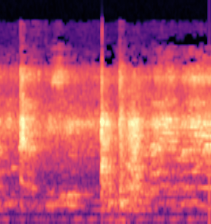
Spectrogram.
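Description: Two light knocks of a plastic bottle and plastic turntable tray against a stainless steel counter, one about a quarter second in and one at about a second.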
